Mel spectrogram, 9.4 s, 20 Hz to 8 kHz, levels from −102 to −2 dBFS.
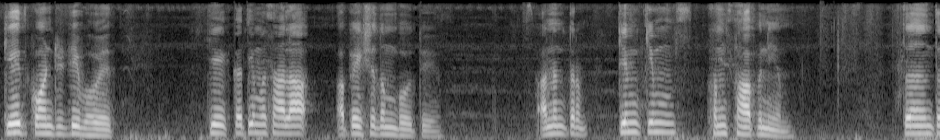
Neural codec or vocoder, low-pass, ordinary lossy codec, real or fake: none; 7.2 kHz; AAC, 32 kbps; real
